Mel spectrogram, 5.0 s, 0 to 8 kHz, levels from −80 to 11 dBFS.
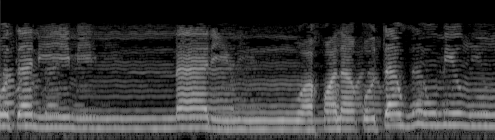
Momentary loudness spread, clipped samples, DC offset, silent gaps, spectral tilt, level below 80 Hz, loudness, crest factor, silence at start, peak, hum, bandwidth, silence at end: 7 LU; under 0.1%; under 0.1%; none; -11 dB/octave; -60 dBFS; -25 LUFS; 16 dB; 0 s; -8 dBFS; none; 5.2 kHz; 0 s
